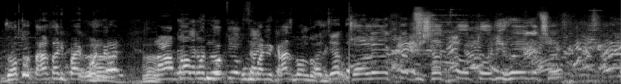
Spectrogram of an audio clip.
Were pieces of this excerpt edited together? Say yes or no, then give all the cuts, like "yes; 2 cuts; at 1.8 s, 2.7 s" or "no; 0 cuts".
yes; 1 cut; at 3.5 s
